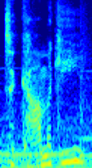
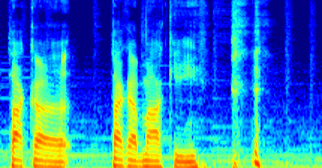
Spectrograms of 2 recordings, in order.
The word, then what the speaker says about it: Takamaki: Hey, wasn't that Takamaki? Takamaki. See, I was saying Takamaki.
